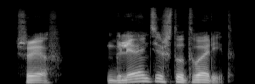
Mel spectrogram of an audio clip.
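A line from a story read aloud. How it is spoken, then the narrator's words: Snorting remark. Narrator (Russian): хмыкнул Мишаня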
